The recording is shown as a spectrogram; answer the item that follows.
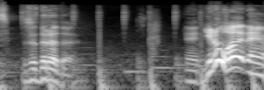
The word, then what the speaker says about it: Zdrada: people were like, hey, you're pronouncing it Zedrada, and it's like, there is no A in between the Z and the D. It's Zedrada.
